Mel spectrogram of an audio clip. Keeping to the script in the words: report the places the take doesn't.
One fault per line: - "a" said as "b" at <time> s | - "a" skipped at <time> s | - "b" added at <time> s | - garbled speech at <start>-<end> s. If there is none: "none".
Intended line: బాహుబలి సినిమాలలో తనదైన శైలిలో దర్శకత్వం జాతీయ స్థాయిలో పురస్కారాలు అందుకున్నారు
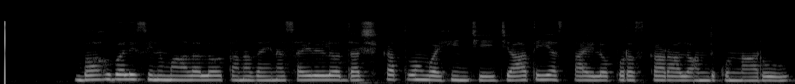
- "వహించి" added at 4.3 s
